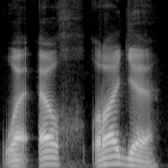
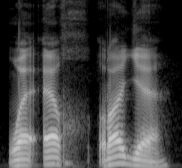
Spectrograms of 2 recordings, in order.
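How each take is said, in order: No difference in how they are said.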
